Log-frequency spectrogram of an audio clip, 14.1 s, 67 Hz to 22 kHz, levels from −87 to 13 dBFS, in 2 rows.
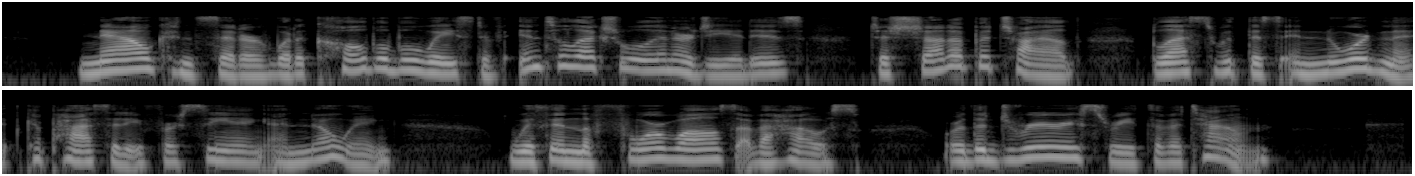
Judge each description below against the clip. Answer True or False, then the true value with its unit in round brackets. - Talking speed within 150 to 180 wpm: True (165 wpm)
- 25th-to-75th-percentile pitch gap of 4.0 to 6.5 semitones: True (4.7 semitones)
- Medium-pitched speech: True (170 Hz)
